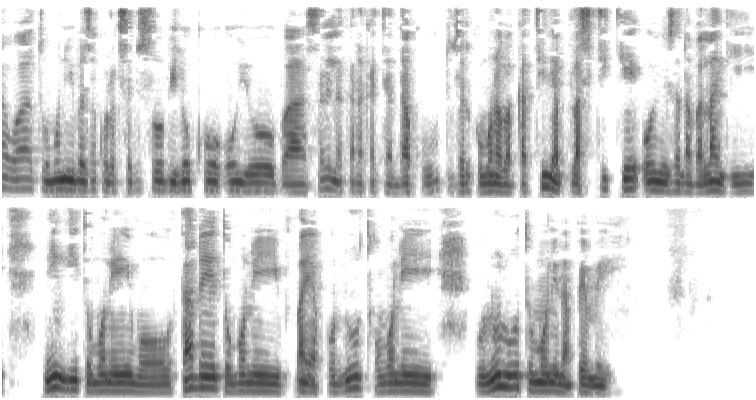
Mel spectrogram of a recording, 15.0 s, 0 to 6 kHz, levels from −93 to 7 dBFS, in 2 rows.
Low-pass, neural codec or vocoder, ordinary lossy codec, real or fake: 5.4 kHz; none; MP3, 32 kbps; real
